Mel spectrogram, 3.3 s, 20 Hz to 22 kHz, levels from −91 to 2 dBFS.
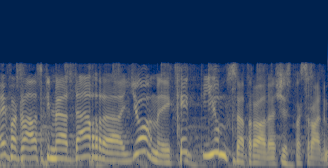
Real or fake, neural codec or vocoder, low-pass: fake; codec, 16 kHz, 4 kbps, X-Codec, HuBERT features, trained on balanced general audio; 5.4 kHz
